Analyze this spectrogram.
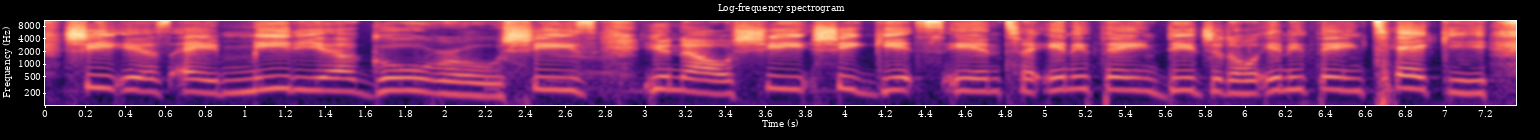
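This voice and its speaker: An animated woman with an American accent, fairly high-pitched, fairly slow yet with hardly any pauses, her loudness very even. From US South. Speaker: broadcast host. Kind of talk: interview. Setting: on location at a sheriff's office.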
